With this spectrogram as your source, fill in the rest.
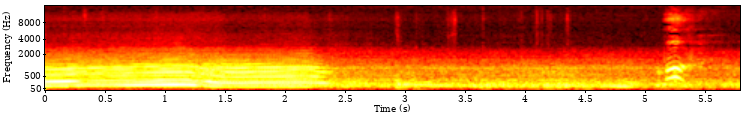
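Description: A 2015 Camaro RS launches hard from a dead stop with traction control off, its engine roaring loud and close as the pitch climbs for about two seconds before the note drops back into a quieter, rougher rumble.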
